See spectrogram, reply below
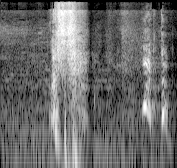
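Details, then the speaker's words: A single loud, explosive sneeze-like burst performed at a stranger as a prank, followed by brief sounds; an acted, deliberate sneeze. "You just sneezed on me. No, I did not."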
